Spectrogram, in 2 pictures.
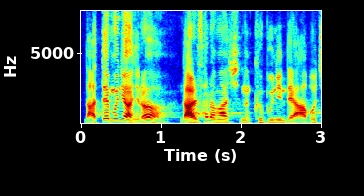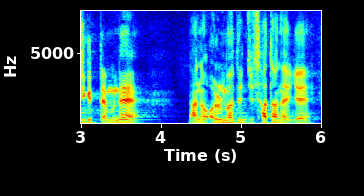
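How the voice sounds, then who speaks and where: A man's voice: medium pitch, moderate pace. A middle-aged man preaching a sermon as senior pastor, telling stories animatedly. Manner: animated storytelling, acting out quoted voices. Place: church sanctuary. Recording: long hall reverb.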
